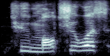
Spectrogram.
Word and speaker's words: tumultuous: Paige Ulmer says it was quite tumultuous. Jay, yeah, that's what I was saying. I don't. Did I mispronounce it?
